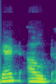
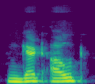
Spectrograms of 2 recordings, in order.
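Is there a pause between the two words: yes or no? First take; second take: yes; no. First: A short pause separates the two words. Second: The two words run together without a pause. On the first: Go out to have fun. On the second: Leave this place.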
